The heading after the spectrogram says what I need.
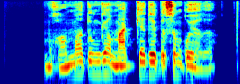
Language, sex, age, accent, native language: Uzbek, male, 18-24, Farg'ona, Uzbek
